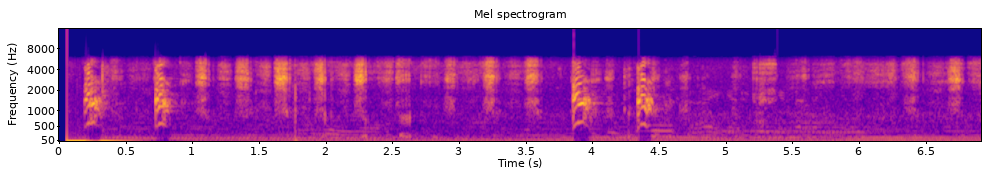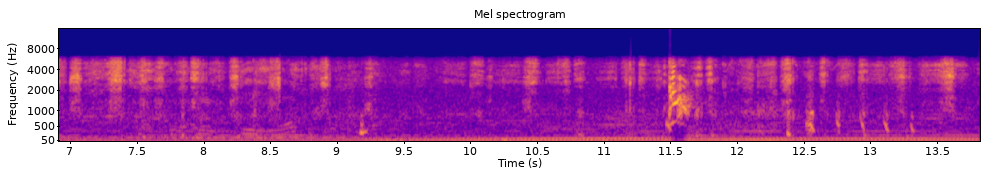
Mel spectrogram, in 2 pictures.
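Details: Senior male Japanese Chin at the NE Ohio Chinfest barking for his owner's attention; sharp, sparse yappy barks spaced several seconds apart over steady crowd chatter and clatter.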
